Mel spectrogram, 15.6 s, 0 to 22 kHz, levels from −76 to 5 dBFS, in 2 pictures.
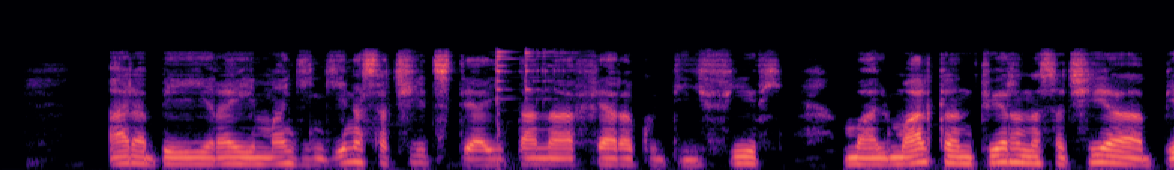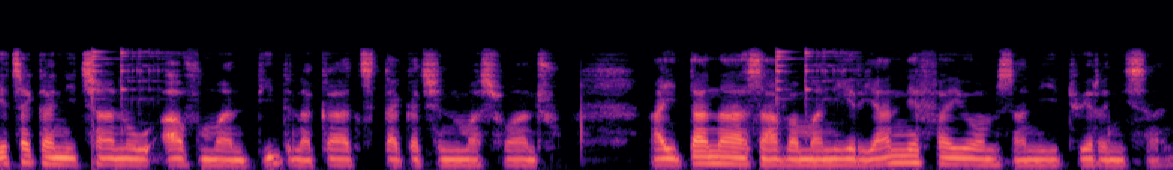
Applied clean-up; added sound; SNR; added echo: none; Cutlery, silverware; 14 dB; none.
